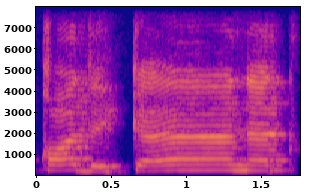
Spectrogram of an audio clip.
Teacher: کاف کو 2 سیکنڈ پر ہم آگے لمبا پڑھیں گے خالی الف کی وجہ سے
